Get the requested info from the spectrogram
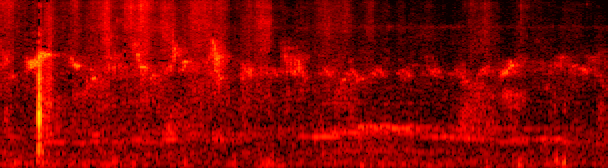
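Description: Birds chirping outdoors, a run of short high chirps about four a second in the second half, with one sharp click about half a second in.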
